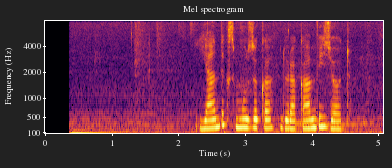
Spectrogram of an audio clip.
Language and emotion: Russian, neutral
